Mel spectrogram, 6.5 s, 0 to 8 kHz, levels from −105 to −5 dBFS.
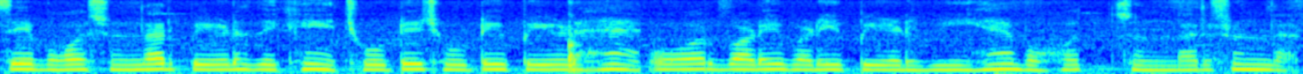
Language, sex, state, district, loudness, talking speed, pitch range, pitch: Hindi, female, Maharashtra, Nagpur, -46 LUFS, 145 wpm, 195-210 Hz, 200 Hz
